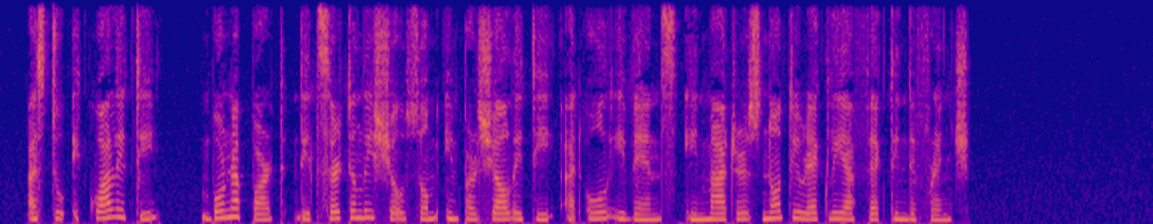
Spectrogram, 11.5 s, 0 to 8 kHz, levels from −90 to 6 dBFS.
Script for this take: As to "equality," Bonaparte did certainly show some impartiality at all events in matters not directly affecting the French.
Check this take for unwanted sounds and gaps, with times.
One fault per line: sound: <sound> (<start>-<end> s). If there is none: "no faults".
no faults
